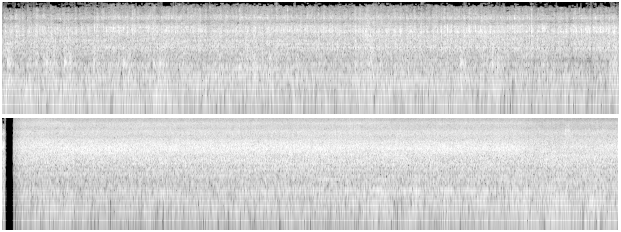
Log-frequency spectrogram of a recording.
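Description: Heavy truck's diesel engine and road noise heard from inside the cab while driving slowly. About halfway through the sound drops out for a moment at an edit and comes back with more hiss.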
